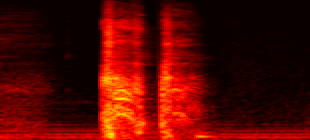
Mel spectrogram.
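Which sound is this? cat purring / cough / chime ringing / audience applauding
cough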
